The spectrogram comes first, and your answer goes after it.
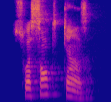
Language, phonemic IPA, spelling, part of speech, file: French, /swa.sɑ̃t.kɛ̃z/, soixante-quinze, numeral, LL-Q150 (fra)-soixante-quinze.wav
- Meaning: seventy-five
